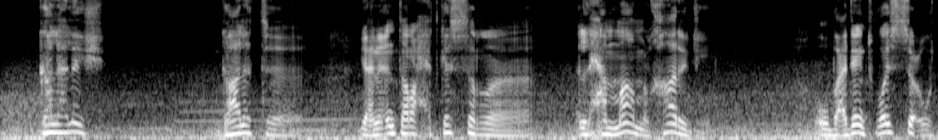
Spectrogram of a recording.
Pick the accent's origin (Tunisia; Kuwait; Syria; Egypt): Kuwait; ترى والله في أسماء عندنا في الكويت لو أقولها لكم مستحيل تنطقونها بالشكل الصحيح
